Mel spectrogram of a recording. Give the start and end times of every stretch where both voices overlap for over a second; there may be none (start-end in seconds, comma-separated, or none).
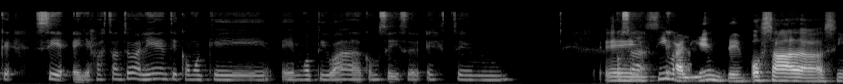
none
